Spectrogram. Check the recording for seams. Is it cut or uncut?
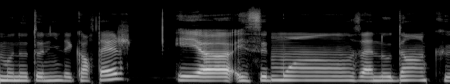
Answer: cut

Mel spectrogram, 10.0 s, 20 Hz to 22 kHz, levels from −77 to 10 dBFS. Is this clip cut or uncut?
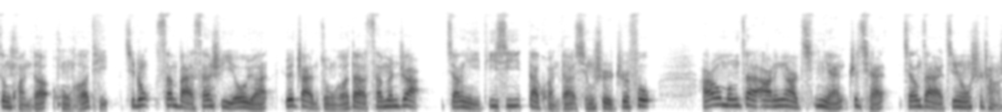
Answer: cut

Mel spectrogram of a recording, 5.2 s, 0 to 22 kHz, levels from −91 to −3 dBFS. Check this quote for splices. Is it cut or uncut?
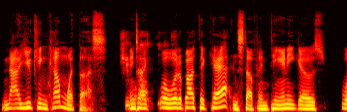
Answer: cut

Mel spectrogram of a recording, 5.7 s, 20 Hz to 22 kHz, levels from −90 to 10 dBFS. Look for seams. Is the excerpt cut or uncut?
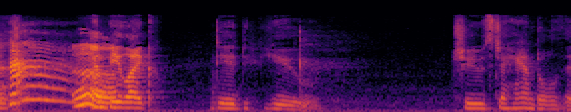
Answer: cut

